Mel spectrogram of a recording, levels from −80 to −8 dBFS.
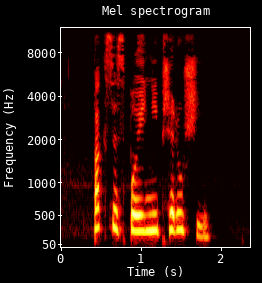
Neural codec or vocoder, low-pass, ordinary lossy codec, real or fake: none; 10.8 kHz; AAC, 64 kbps; real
